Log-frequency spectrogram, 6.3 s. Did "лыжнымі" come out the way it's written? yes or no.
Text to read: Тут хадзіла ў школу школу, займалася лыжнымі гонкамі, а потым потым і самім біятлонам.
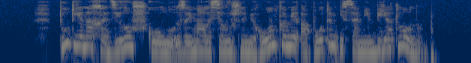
yes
